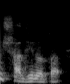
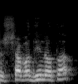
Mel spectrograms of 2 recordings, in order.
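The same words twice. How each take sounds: First: স্বাধীনতা as sha-dhinota, no b; lower, matter-of-fact "shadhinota" for স্বাধীনতা; silent b. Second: স্বাধীনতা as sha-ba-dhinota, questioning; wrongly sounded b. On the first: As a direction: drop the ব in স্বাধীনতা. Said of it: "আপনি বলেন". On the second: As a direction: put a full b into স্বাধীনতা. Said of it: "বলেন না, আপনি বলেন". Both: Shown as a demonstration.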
